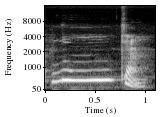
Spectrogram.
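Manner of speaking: Nunca high, first syllable held long, then dropping; emphatic, drawn-out "Nunca"; emphatic negation. Shown as a demonstration. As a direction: stretch the "nun" of Nunca up high. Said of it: "vários sinais que demonstram a negação".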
